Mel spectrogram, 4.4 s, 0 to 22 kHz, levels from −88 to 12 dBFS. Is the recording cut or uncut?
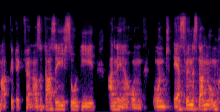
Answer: cut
